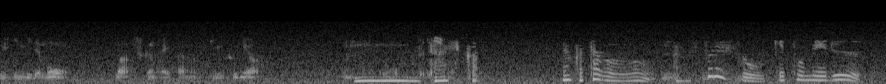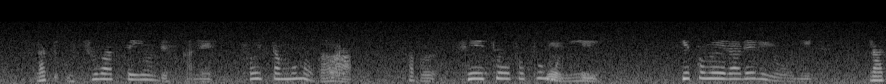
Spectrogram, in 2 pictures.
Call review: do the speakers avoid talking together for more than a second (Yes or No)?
No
